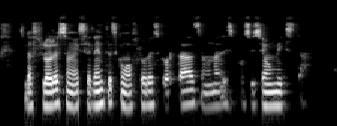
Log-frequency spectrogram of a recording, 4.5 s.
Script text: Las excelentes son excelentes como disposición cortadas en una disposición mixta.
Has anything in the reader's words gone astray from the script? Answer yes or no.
yes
